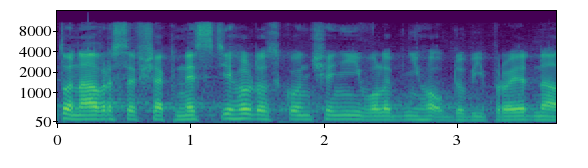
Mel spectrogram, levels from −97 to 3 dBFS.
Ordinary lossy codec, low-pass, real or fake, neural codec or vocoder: AAC, 64 kbps; 10.8 kHz; real; none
